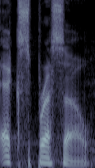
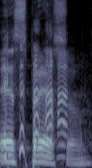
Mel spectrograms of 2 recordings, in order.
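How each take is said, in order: First: It is said with a ks sound. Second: It is said with a plain s sound. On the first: The speaker calls it wrong. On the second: The speaker calls it right.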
